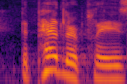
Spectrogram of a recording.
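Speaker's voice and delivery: plain reading voice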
